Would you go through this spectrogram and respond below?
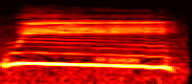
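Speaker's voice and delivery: high playful sledding cry; gleeful whee. A narrator's reading. Teacher voicing kids sledding in the book, gleeful whee. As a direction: call it out like sliding downhill. Sliding down hills in story.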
